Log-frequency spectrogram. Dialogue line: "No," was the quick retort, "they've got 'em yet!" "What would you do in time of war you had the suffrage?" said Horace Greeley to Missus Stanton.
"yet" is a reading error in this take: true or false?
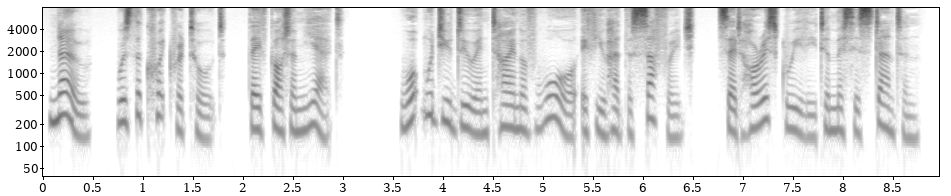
false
